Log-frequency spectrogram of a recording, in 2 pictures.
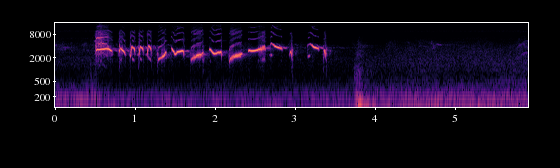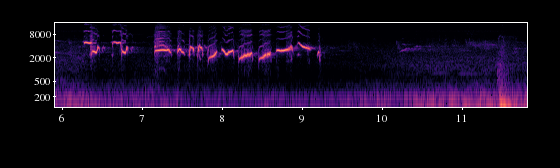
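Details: Orange-headed thrush singing a wiksar-style song, used for training cage birds: two dense bursts of loud, rapid, sharp whistled notes that zigzag up and down, each burst about three seconds long, with a quiet pause between them and a low background hum.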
